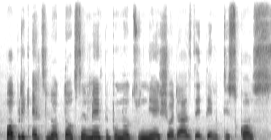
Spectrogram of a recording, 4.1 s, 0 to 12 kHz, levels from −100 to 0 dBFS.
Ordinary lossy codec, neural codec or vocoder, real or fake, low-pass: none; none; real; none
